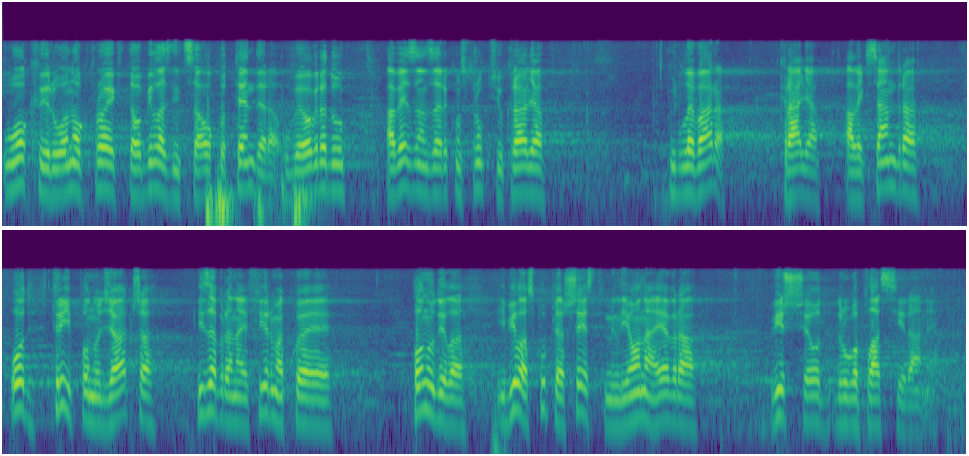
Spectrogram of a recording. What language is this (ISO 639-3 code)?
srp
